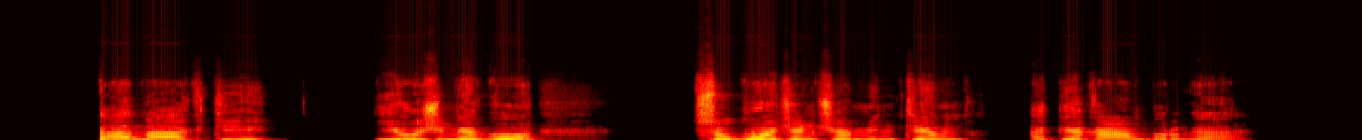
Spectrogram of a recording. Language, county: Lithuanian, Marijampolė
